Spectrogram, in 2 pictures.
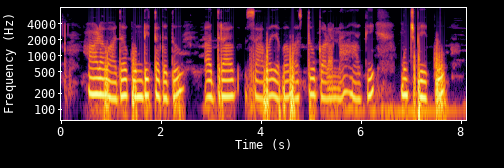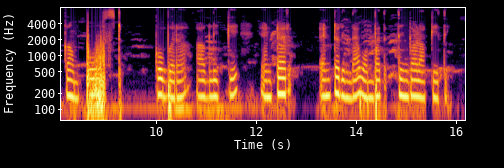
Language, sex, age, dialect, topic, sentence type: Kannada, female, 18-24, Dharwad Kannada, agriculture, statement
